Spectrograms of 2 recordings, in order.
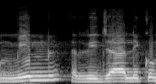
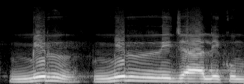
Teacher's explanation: نون ساکن کے بعد را ہے، تو یہاں پر ہم کریں گے ادغام بغیر غنہ کے، اس کو من رجالکم نہیں بلکہ مر رجالکم پڑھیں گے۔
